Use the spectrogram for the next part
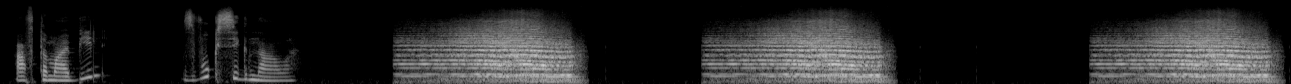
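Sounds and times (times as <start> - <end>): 
car horn: 3.9 - 5.9, 7.0 - 9.0, 10.9 - 12.9.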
